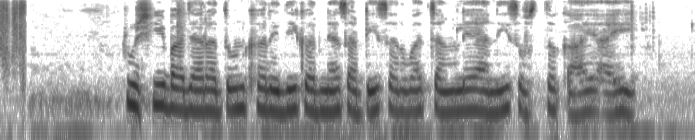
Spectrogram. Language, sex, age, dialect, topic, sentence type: Marathi, female, 25-30, Standard Marathi, agriculture, question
